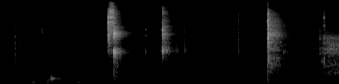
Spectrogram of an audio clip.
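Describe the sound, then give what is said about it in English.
A tall boy can of Hamm's beer is cracked open: a few sharp metallic snaps and clicks, followed by a short burst of fizzing hiss at the end. Quiet, with no talking. “Uh, I went out and got something special, so I'll be drinking a Hamm's tonight. Tall boy, though.”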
